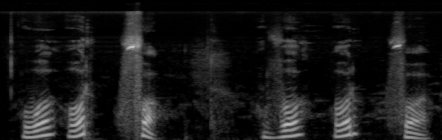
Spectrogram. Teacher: दांत से भी बोले जाते हो, और ओष्ठ से मतलब ओठ से भी बोले जाते हो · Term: दंतोष्ठ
